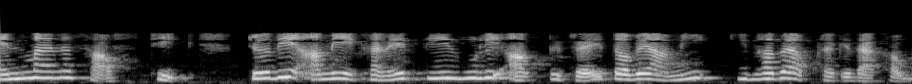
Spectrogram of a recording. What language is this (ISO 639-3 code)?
ben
